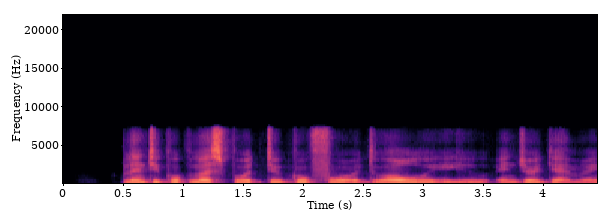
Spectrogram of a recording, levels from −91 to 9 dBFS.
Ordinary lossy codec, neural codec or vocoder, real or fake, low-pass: none; codec, 16 kHz, 0.3 kbps, FocalCodec; fake; 7.2 kHz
